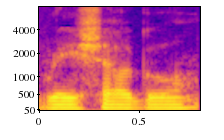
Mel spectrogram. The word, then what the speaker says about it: Ra's al Ghul: First Ra's al Ghul, or Ra's al Ghul. I think it's Ra's. You hear it pronounced some different ways.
